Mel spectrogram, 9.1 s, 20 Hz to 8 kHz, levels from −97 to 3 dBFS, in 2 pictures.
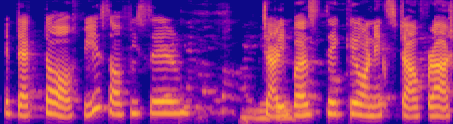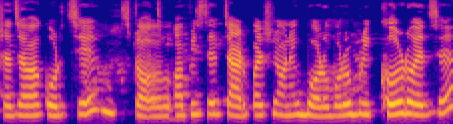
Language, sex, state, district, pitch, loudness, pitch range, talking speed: Bengali, female, West Bengal, North 24 Parganas, 255 Hz, -17 LUFS, 235-280 Hz, 160 wpm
